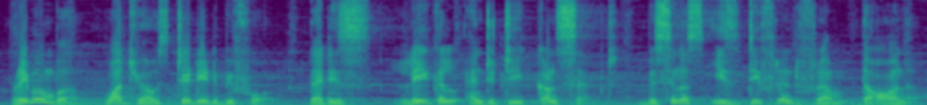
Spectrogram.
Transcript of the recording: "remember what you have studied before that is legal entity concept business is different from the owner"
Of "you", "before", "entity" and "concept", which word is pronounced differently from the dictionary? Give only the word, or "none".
none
